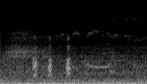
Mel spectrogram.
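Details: A couple of chickens carried in a box or bag on a road in Colombia: three short clucks in quick succession, then a brief drawn-out note, over steady low engine-like rumble.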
